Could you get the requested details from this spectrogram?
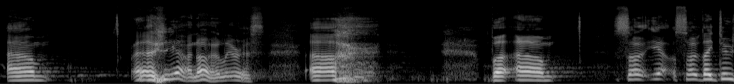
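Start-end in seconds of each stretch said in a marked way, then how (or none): none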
